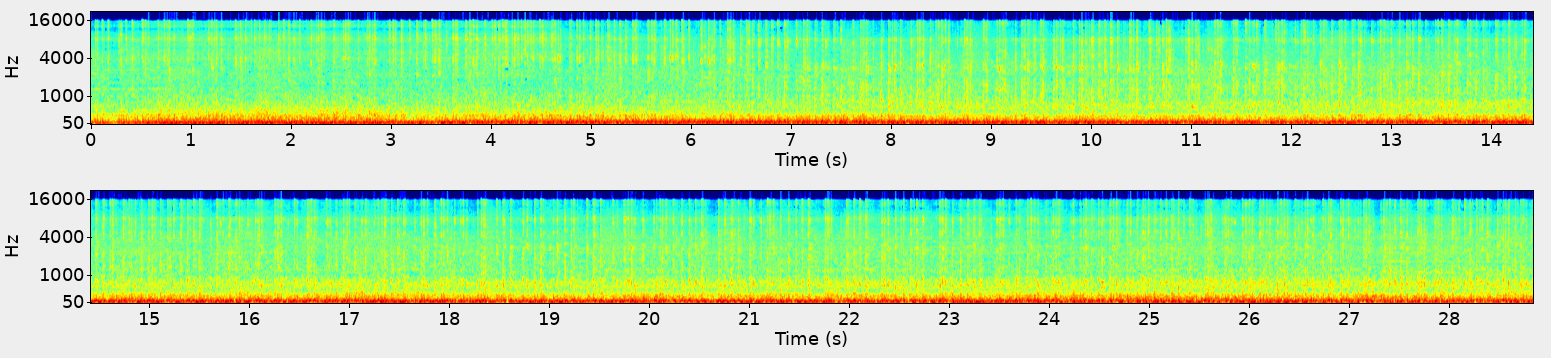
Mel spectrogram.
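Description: Drag-race car's engine, a Fox-body Mustang, idling loudly and steadily while the car waits at the starting line, with a heavy low-pitched sound.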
